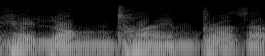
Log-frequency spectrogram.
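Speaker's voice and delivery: put-on English accent, attempted. Retelling first trying out a line after asking for accent help, attempted English accent. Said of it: "help me with an English accent".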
